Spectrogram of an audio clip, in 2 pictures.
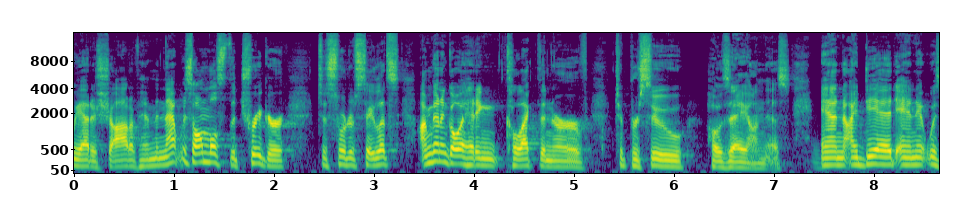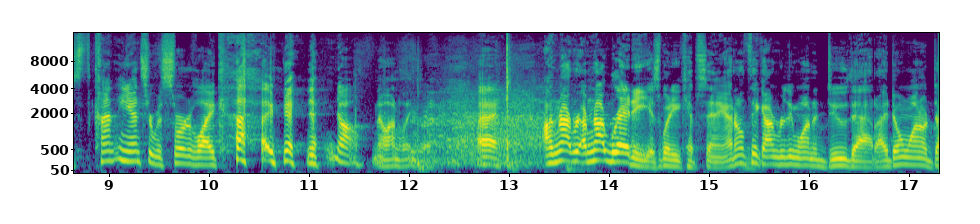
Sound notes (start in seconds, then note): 12.8 laughs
